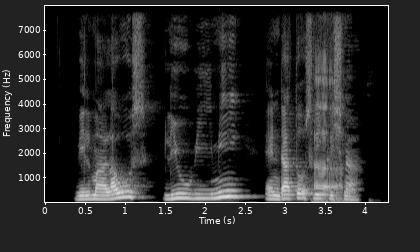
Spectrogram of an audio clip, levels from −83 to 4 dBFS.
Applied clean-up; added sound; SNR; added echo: classical method Wiener filter.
